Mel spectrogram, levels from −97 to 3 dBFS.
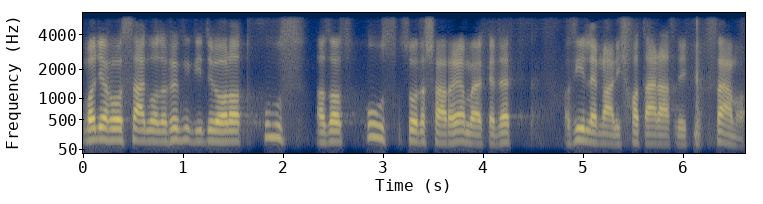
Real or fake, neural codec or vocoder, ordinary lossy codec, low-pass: fake; codec, 24 kHz, 0.9 kbps, WavTokenizer, large speech release; none; 5.4 kHz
